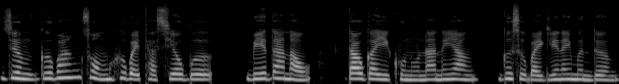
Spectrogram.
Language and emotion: Bodo, sad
